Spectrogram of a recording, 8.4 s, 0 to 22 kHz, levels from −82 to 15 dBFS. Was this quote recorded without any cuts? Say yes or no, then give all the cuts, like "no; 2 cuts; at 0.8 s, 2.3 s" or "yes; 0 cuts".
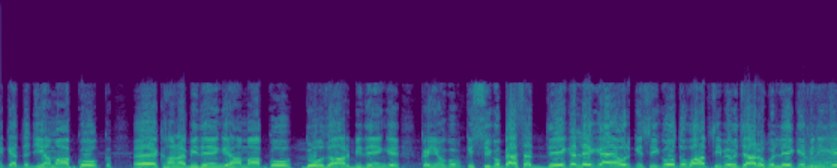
yes; 0 cuts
